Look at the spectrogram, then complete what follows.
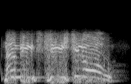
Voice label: voice message load Frag, crew tanks czech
